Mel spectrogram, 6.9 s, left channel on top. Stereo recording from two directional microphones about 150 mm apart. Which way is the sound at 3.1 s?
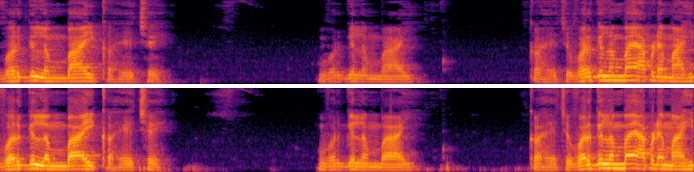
70° right (ahead or behind).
